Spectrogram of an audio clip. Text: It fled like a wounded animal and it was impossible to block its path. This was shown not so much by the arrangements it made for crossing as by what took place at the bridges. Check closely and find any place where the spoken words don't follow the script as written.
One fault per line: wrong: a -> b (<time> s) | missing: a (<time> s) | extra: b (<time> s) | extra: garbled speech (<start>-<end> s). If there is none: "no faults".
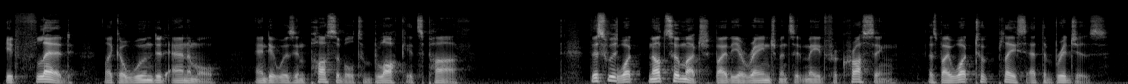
wrong: shown -> what (6.1 s)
